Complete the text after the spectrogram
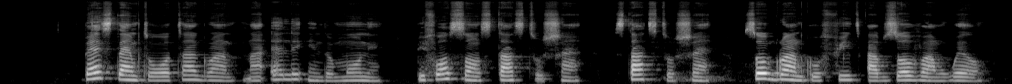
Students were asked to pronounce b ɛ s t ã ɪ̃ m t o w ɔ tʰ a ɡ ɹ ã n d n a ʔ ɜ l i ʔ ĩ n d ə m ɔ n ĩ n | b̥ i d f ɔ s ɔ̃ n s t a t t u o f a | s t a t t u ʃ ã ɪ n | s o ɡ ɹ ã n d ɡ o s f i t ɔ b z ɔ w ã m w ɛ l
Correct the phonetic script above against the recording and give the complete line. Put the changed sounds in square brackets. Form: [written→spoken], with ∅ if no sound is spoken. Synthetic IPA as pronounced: b ɛ s t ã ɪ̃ m t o w ɔ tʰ a ɡ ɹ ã n d n a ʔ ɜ l i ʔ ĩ n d ə m ɔ n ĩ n | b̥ i [d→∅] f ɔ s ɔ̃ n s t a t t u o [f→ʃ] a | s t a t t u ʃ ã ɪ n | s o ɡ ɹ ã n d ɡ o [s→∅] f i t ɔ b z ɔ [w→v] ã m w ɛ l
